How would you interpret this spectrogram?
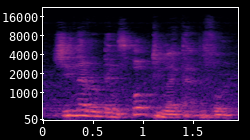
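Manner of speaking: ordinary delivery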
